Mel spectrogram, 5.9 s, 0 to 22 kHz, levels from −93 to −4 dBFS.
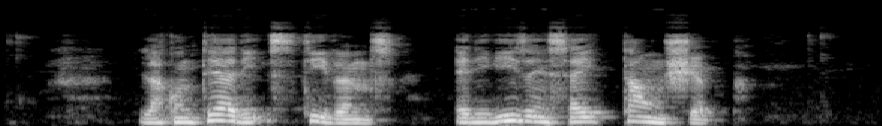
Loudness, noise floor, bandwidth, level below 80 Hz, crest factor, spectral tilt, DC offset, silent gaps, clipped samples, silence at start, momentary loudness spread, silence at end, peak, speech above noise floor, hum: -20 LUFS; -62 dBFS; 9.4 kHz; -54 dBFS; 18 dB; -4.5 dB/octave; under 0.1%; none; under 0.1%; 0.95 s; 9 LU; 0.9 s; -2 dBFS; 43 dB; none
